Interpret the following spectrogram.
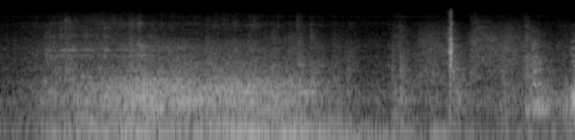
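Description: Machine-room-less traction lift car running in its shaft: a rumble with a low hum that builds over the first second, holds steady, then eases off, with one sharp click a little before the end.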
